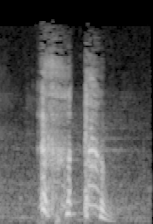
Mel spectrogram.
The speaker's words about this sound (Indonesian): Saya mohon maaf nanti kalau saya batuk, kasih waktu.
